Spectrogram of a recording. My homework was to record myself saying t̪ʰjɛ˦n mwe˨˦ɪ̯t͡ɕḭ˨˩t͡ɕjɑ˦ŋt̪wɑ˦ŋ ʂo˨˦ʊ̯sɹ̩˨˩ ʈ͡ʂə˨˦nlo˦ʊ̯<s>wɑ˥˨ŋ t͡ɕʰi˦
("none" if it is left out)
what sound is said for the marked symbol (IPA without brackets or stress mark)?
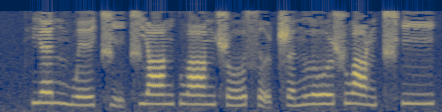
ʂ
